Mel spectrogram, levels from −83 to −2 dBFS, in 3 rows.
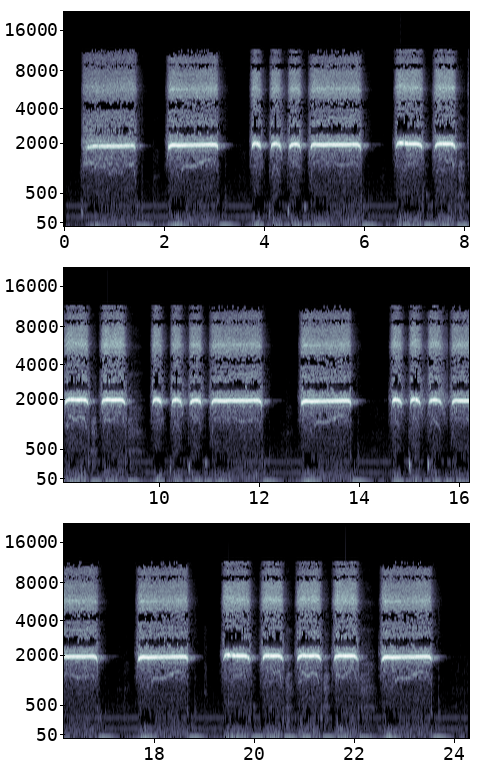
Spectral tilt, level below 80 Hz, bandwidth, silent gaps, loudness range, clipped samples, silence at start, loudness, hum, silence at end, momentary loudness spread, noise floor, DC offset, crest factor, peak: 4.5 dB/octave; -56 dBFS; 12 kHz; none; 2 LU; under 0.1%; 0.35 s; -9 LUFS; none; 0.75 s; 8 LU; -56 dBFS; under 0.1%; 12 dB; 0 dBFS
